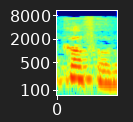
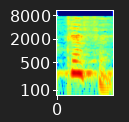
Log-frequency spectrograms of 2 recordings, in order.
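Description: First: كفر with dark, rounded "kaw-faw" vowels; wrong heavy vowels. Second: كفى with thin, front "keh-feh" vowels; light vowels. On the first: Teacher quoting a common mistake, heavy vowels in كفر. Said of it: "وده خطأ". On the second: Teacher showing the correct reading, light vowels in كفى. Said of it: "شوف كفى". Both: Shown as a demonstration.

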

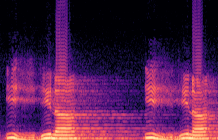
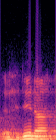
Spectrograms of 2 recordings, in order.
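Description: First: اهدنا high and drawn out, with a clear "i" and distinct "h"; pure kasra. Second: اهدنا opened on a loose "eh"; slack kasra. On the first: Quran teacher carefully modelling اهدنا, pure kasra. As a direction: start اهدنا on a clean "ih", each sound separated. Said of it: "تخلص كسرتها وتبينها". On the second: Quran teacher showing the common mistake in اهدنا, kasra like imala. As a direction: let the first vowel of اهدنا slide from "i" toward "e". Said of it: "زي الإمالة". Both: Shown as a demonstration.

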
